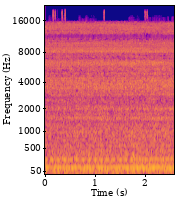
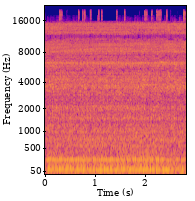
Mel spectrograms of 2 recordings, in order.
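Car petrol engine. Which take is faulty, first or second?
second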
